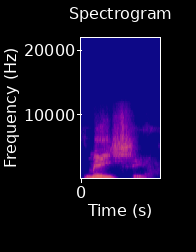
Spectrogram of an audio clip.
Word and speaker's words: Moshe: Yeah, because he pronounced the O's as E or A, and he pronounced a shin like a sin and a sin like a shin. So if you know anybody with the English name Macy, that's really Moshe.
